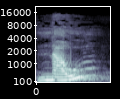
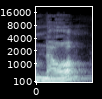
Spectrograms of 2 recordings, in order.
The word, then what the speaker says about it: Nahum: Capernaum, c'était, le prophète Nahum, ou Nahum, tout dépend des prononciations.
